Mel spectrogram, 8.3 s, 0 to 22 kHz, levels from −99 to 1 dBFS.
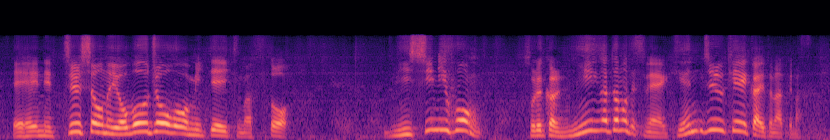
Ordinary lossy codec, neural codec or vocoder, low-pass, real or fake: none; codec, 16 kHz, 0.7 kbps, FocalCodec; none; fake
